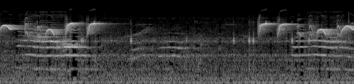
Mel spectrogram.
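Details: Short bursts of piercing, high chirps from a sunbird in courtship, split by a quieter second with faint lower whistles.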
